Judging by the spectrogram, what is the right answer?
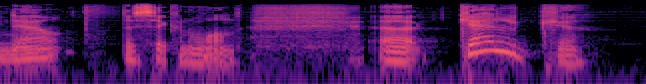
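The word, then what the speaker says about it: quelques: Uh keelk you don't pronounce the final s here. Kelk means few.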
